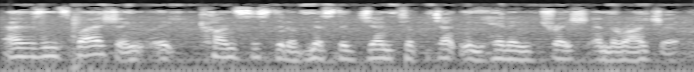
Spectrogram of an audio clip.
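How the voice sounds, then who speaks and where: A man's voice: mid-range voice, normal speed. Informal man over background noise. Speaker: fanfiction reader and commentator. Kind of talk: casual amateur read-aloud with chatty commentary.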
